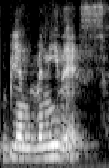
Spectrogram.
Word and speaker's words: bienvenides: The way this is pronounced is bienvenides. Bienvenides.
